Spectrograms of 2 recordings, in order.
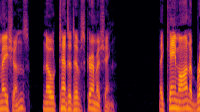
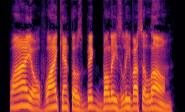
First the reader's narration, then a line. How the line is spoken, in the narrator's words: Giordino moaned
